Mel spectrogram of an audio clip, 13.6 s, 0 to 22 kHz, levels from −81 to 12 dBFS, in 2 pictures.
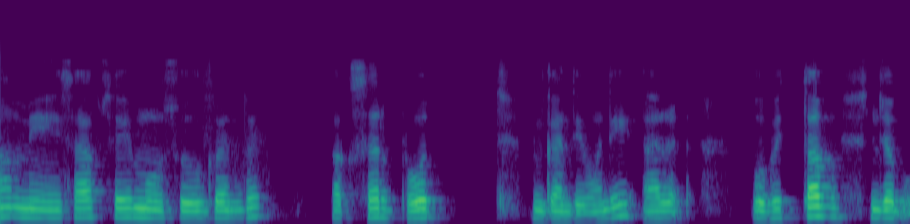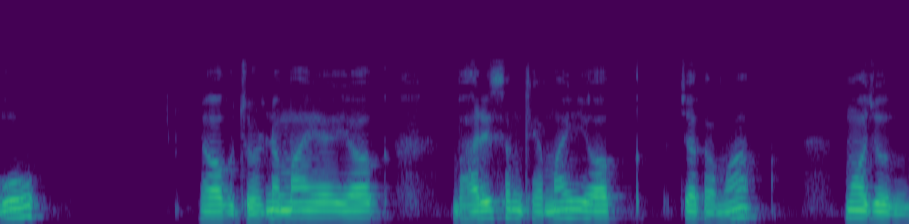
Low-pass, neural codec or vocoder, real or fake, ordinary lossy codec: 7.2 kHz; none; real; none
